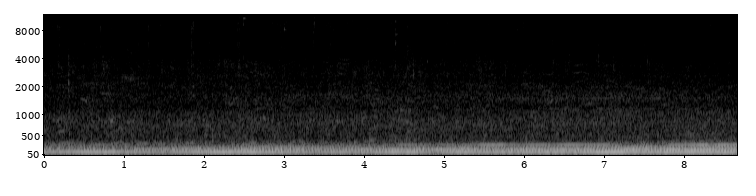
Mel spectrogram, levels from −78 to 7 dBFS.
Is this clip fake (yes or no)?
no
